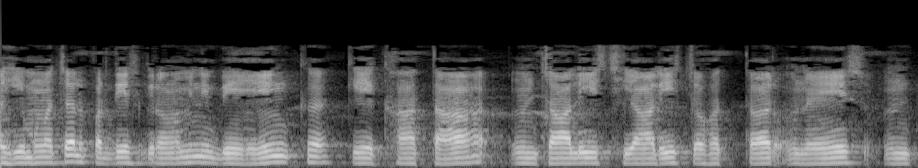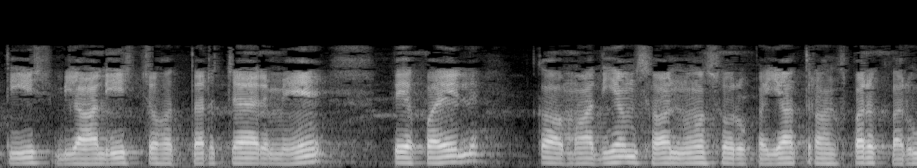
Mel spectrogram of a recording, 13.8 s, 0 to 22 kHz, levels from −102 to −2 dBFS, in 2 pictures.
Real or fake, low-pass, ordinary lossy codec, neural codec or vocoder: fake; 7.2 kHz; MP3, 32 kbps; vocoder, 22.05 kHz, 80 mel bands, Vocos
